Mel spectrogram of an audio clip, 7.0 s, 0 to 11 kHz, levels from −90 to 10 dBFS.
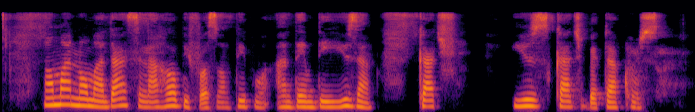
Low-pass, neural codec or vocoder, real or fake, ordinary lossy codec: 7.2 kHz; codec, 16 kHz, 2 kbps, X-Codec, WavLM features, trained on Multilingual LibriSpeech; fake; none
